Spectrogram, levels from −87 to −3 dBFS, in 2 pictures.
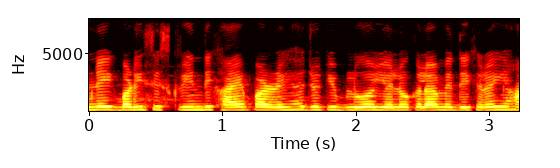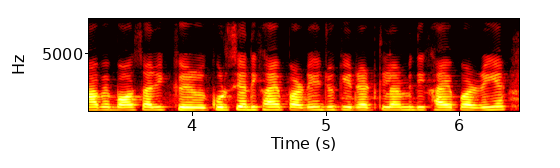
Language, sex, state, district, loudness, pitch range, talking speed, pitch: Hindi, female, Uttar Pradesh, Hamirpur, -17 LUFS, 225-240 Hz, 355 wpm, 230 Hz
